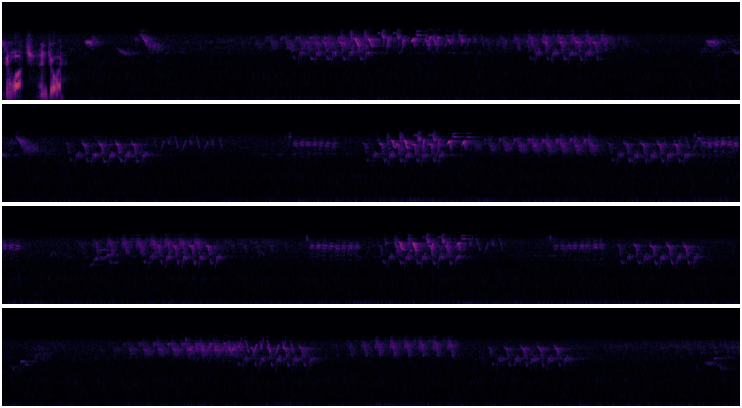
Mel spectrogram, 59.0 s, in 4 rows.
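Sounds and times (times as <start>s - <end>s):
songbird trilling and chirping: 4.0s - 12.4s, 14.0s - 19.3s, 20.3s - 39.6s, 40.4s - 43.6s, 46.6s - 55.9s.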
